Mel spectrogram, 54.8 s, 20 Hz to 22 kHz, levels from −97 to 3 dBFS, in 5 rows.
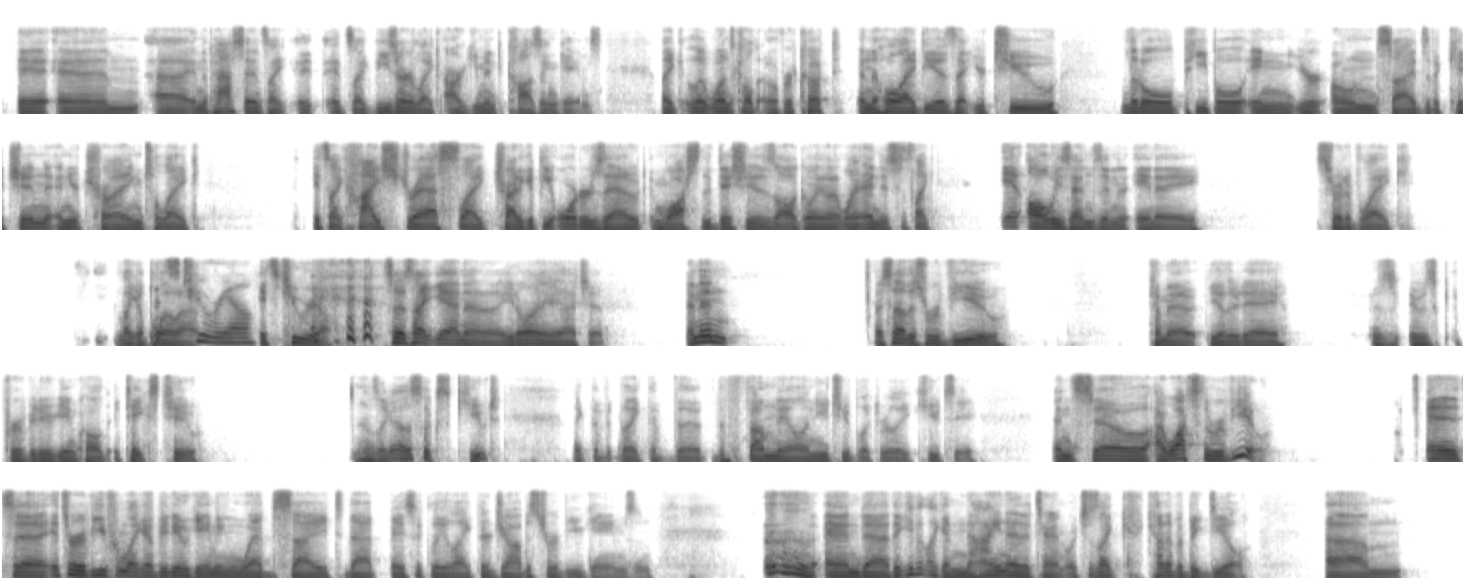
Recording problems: garbled, watery; badly; nothing above 8 kHz

